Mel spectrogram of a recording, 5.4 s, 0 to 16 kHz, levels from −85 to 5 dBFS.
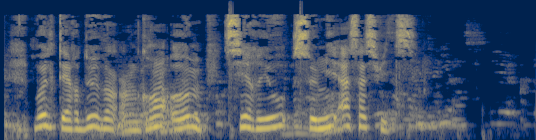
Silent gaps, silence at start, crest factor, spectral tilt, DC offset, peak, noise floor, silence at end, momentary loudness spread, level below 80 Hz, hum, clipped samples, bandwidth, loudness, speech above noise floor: none; 0.05 s; 16 dB; -2.5 dB/octave; under 0.1%; 0 dBFS; -44 dBFS; 0.25 s; 10 LU; -56 dBFS; none; under 0.1%; 16 kHz; -14 LUFS; 28 dB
